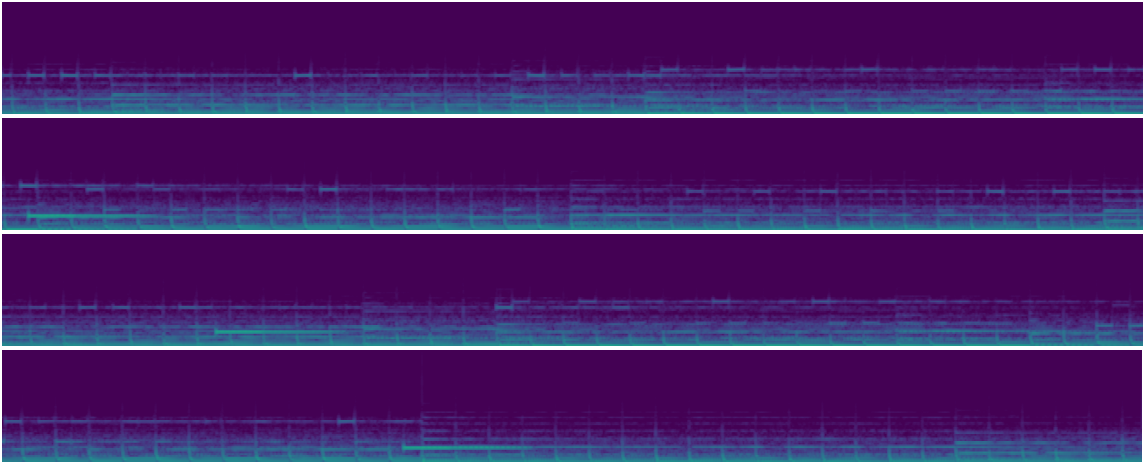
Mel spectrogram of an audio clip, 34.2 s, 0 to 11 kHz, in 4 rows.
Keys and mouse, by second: 0.0-2.2 right drag, 2.2-3.8 middle drag, 3.8 click, 5.4 a, 6.2-7.4 right drag, 7.4 middle click, 7.6 right click, 8.9 a, 10.0 right click, 11.3-13.5 right drag, 14.0-15.1 right drag, 15.2 click, 17.0 r, 18.3 click, 18.6 ctrl+z, 19.2 right click, 19.9 ctrl+z, 20.4-22.8 right drag, 22.8 click, 23.6 a, 24.0 z, 25.3 KP_3, 25.7 z, 26.4-29.0 drag, 28.9 r, 32.4-34.0 right drag, 34.0 r.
